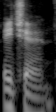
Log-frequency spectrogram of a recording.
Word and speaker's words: Achane: So, and Mostert, and he may not play, but Devon Achane or Achane or whatever, however you say his name. – Achane.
